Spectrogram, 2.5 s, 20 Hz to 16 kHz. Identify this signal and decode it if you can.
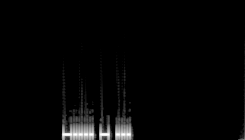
Morse code, heard as a keyed tone, about 46 wpm, 700 Hz. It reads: 6TS
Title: Three Challenging Letter-Number Combinations 45wpm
